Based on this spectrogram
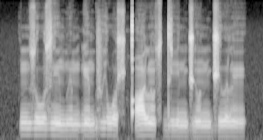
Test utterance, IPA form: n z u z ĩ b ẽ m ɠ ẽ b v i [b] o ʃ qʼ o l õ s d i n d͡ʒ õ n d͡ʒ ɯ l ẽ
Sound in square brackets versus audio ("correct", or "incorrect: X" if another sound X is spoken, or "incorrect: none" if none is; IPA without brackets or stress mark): incorrect: w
